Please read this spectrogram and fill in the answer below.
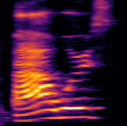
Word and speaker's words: Bowers: buyers buyers that's how you say his name Bowers that guy there will be good in the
